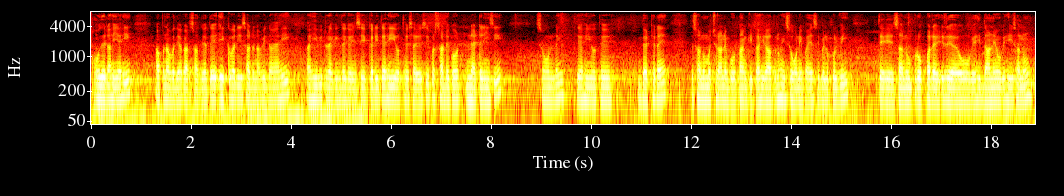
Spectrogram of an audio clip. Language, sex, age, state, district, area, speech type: Punjabi, male, 18-30, Punjab, Jalandhar, urban, spontaneous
